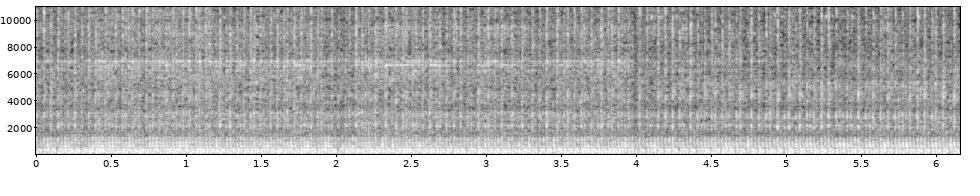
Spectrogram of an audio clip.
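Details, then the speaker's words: Stihl MS 180 chainsaw after rebuild with Winzor aftermarket crankshaft and parts, first start on fuel-oil mix after slight carburetor adjustment: steady buzzing two-stroke idle that holds without hunting or dying; normal idle. "Ну вот, немножко подрегулировали карбюратор, и пила работает нормально и устойчиво."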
